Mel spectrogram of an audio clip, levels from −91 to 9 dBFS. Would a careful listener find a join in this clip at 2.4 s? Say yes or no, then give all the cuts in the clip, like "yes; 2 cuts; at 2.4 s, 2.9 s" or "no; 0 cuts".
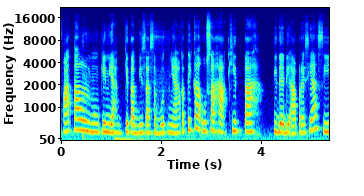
yes; 1 cut; at 2.4 s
